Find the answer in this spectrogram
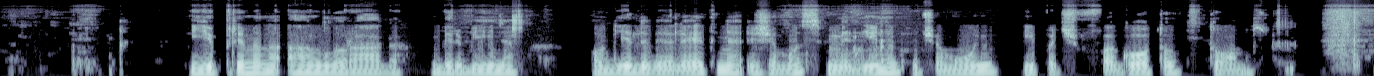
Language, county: Lithuanian, Utena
